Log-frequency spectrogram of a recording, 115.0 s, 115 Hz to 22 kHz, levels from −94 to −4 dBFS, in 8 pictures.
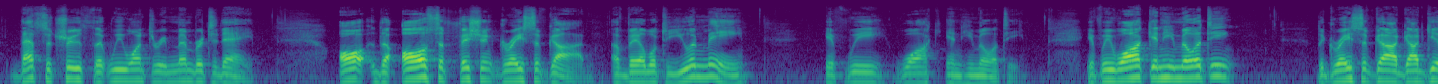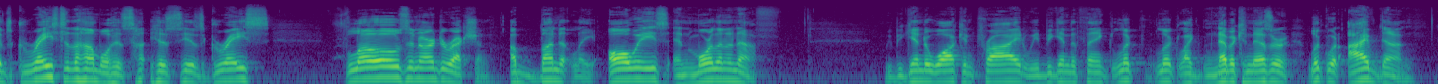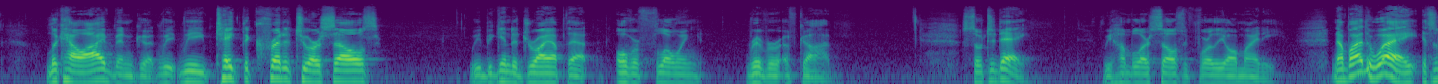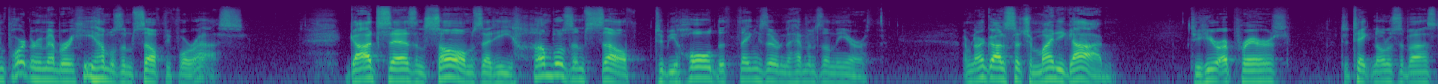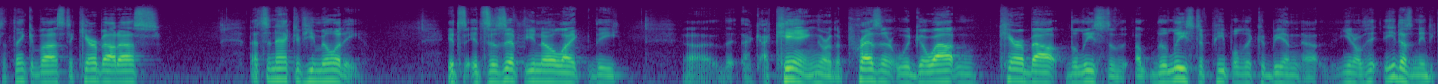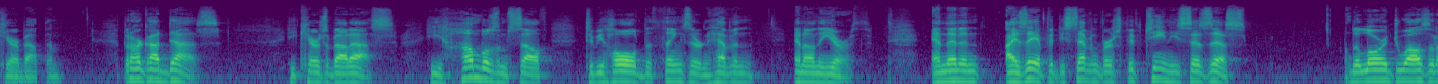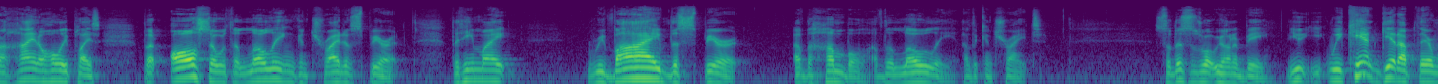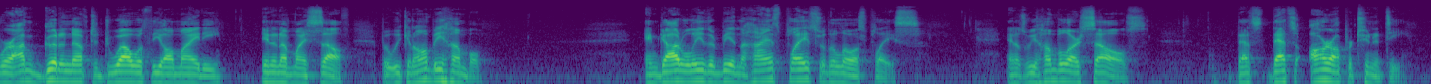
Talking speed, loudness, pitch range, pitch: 175 wpm, -31 LUFS, 115-145 Hz, 130 Hz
